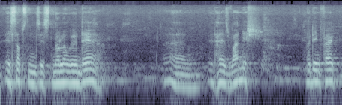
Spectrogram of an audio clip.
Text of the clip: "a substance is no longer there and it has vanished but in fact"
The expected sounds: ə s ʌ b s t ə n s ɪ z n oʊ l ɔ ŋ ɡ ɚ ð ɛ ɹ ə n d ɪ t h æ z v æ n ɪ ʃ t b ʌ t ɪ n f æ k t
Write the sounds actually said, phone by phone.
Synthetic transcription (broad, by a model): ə s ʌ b s t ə n s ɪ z n oʊ l ɔ ŋ ɡ ɚ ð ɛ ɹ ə n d ɪ t h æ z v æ n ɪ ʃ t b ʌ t ɪ n f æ k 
